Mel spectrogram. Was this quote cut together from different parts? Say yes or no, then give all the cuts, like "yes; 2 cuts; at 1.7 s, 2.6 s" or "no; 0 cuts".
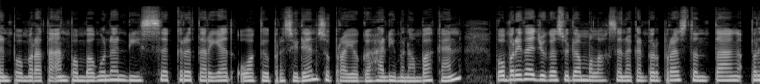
no; 0 cuts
